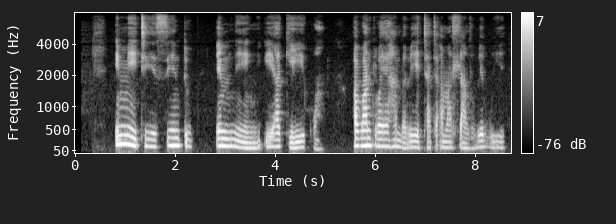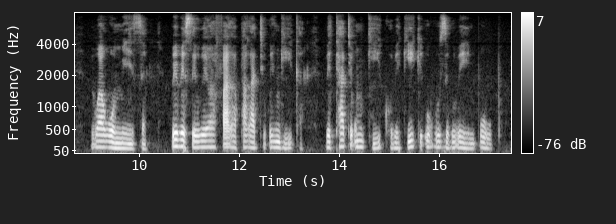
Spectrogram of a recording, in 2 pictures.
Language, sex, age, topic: North Ndebele, male, 36-49, health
